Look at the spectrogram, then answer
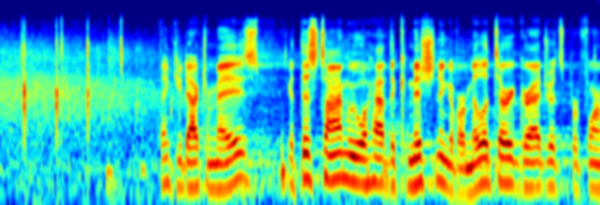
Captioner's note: applause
